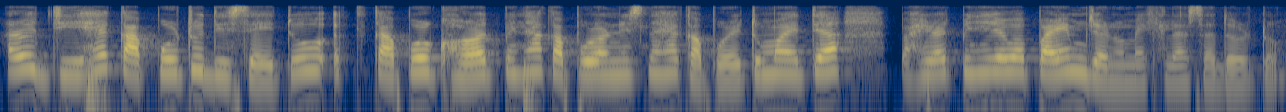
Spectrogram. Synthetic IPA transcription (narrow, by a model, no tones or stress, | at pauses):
aɹuziɦɛkapuɹtʊdisɛetʊkapuɹɡʱɔɹɔt̚pinʰakapʊɹɔɹnisnaɦɛkapʊɹetʊmɔjetijab̥aɦiɹɔt̚pinizabɔpaɹimzanʊ̃mɛkʰɛlasadɔɹtʊ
